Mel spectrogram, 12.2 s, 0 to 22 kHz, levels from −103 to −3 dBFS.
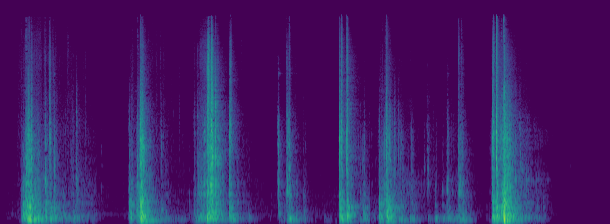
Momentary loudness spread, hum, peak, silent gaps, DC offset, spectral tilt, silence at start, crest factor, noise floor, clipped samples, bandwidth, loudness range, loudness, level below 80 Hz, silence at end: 25 LU; none; -12 dBFS; none; under 0.1%; -5.5 dB/octave; 0.45 s; 32 dB; under -90 dBFS; under 0.1%; 16 kHz; 9 LU; -39 LUFS; -54 dBFS; 1.75 s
